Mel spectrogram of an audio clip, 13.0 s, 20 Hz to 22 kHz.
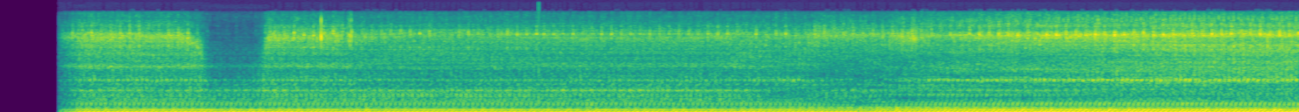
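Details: Hot idle on a 2010 BMW F800GS: a steady, regular knocking tick about three per second over the low twin thump; abnormal engine noise when hot, source unclear, owner wonders whether valves or piston.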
